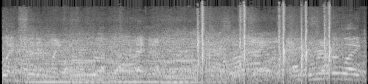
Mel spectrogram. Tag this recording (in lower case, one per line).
clapping
hands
